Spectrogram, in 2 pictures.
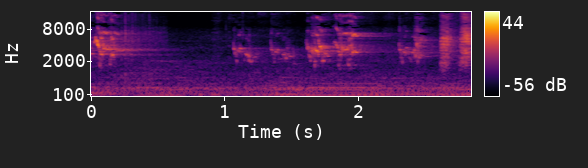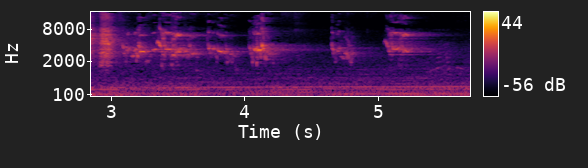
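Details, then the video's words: Budgerigar warbling a happy song, a continuous scratchy chatter of high chirps, clicks and short squeaks that rises into a denser flurry midway. Faint low background hum. "Singing Budgie - Happy Song |for Lonely birds to make them happy Budgie Sounds"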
